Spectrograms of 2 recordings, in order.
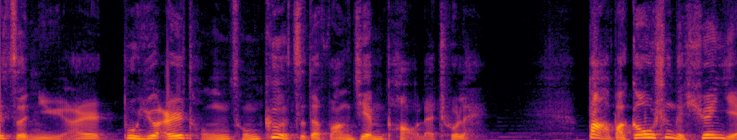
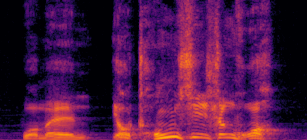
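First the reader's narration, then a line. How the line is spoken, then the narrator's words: Angry shout. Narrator (Chinese): 老纪脸红脖子粗的叫道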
